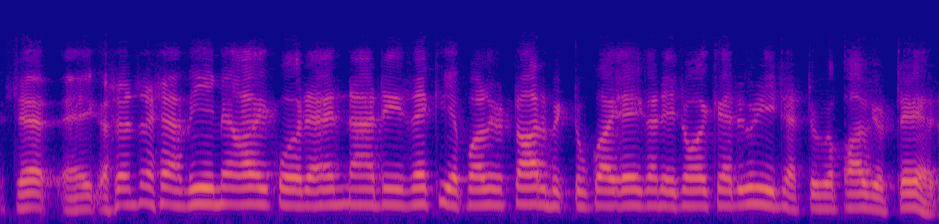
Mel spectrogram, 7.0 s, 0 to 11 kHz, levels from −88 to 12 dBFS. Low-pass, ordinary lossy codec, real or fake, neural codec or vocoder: 7.2 kHz; none; fake; codec, 16 kHz, 0.8 kbps, ZipCodec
